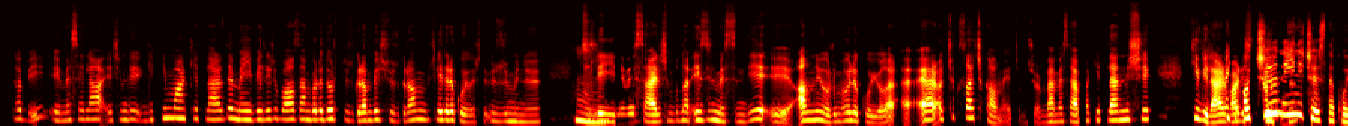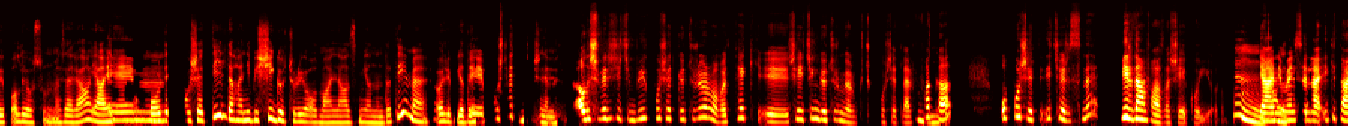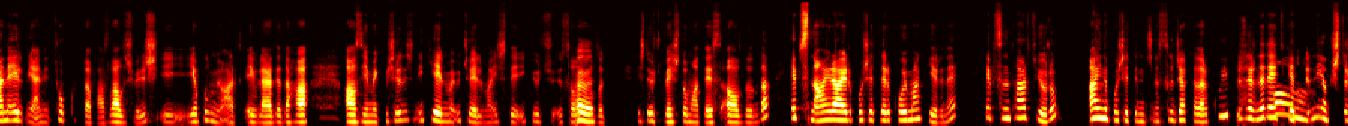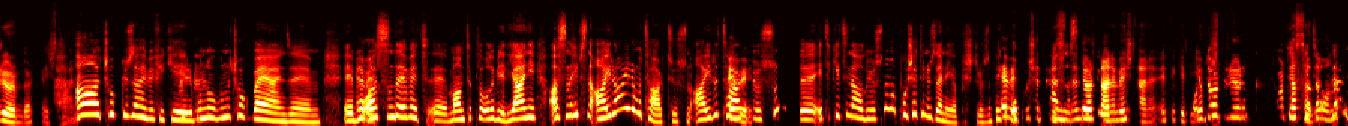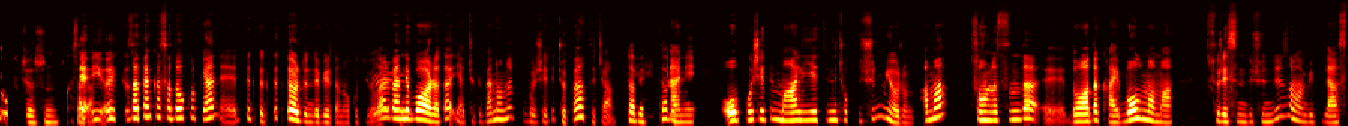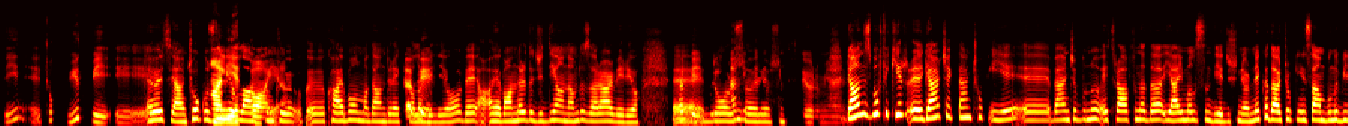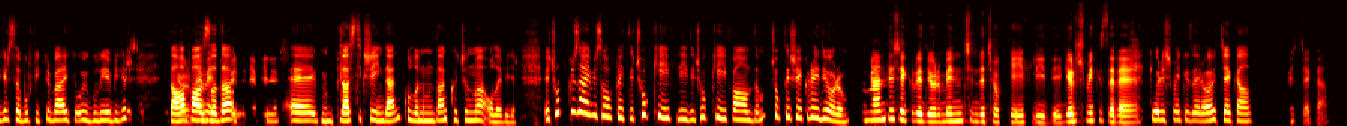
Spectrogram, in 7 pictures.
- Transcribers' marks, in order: other background noise
- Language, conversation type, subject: Turkish, podcast, Günlük hayatında çevre için yaptığın küçük değişiklikler neler?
